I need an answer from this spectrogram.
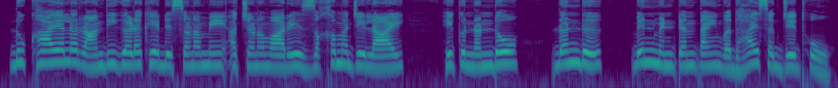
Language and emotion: Sindhi, neutral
